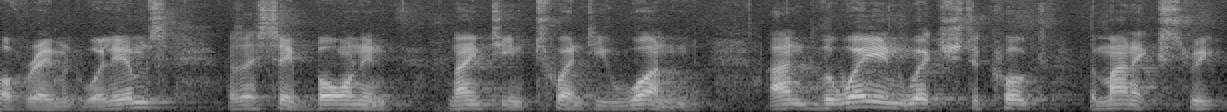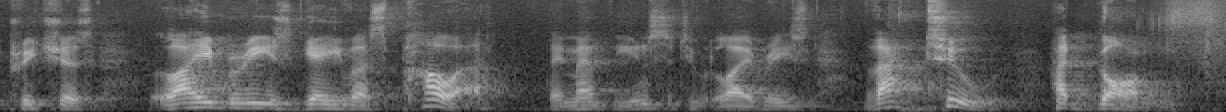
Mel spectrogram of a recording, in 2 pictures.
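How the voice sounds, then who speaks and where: In a South Wales accent, a man speaks with ordinary pitch variation amid audible room echo. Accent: South Wales valleys. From Wales, Rhondda Valley. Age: 70s. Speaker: historian. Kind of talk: lecture. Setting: conference room with audience. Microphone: speaking without a microphone.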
